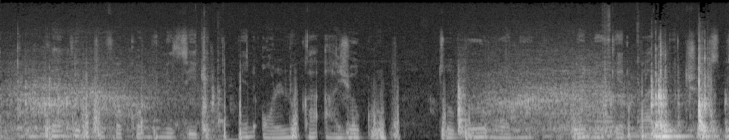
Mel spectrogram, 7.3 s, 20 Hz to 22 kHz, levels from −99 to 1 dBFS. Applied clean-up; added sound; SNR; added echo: none; Sliding door; -5 dB; none.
